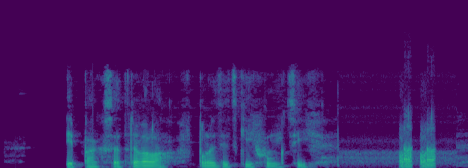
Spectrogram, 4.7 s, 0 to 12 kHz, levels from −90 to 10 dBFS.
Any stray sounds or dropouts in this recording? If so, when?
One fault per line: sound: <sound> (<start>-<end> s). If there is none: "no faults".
sound: laugh (4.0-4.4 s)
